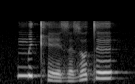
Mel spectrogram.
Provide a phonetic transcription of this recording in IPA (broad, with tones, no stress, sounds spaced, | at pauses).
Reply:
m e˥ kʰ eː˩ z ə˩ z o˥ t ɘː˥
